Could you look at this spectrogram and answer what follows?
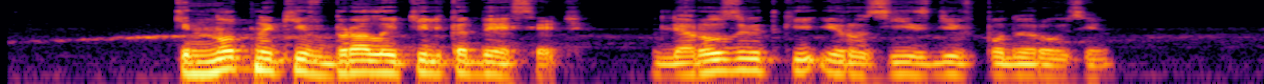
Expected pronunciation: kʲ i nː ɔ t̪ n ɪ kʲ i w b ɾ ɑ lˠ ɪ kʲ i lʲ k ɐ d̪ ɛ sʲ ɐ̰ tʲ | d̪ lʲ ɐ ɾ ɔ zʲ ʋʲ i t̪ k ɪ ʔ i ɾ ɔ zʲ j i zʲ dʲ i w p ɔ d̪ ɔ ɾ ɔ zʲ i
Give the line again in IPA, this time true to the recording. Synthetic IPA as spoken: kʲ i nː ɔ t̪ n ɪ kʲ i w b ɾ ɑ lˠ ɪ tʲ i lʲ k ɐ d̪ ɛ sʲ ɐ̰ tʲ | d̪ lʲ ɐ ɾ ɔ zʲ ʋʲ i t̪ k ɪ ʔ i ɾ ɔ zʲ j i zʲ dʲ i w p ɔ d̪ ɔ ɾ ɔ zʲ i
